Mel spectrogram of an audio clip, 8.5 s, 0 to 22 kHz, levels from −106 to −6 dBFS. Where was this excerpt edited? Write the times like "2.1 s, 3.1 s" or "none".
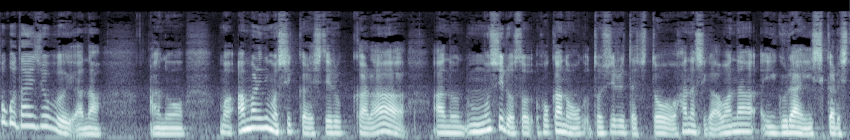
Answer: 1.3 s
